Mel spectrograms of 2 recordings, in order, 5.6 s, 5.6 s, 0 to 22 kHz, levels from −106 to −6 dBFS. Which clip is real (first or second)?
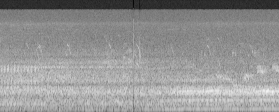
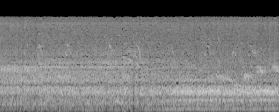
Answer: first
